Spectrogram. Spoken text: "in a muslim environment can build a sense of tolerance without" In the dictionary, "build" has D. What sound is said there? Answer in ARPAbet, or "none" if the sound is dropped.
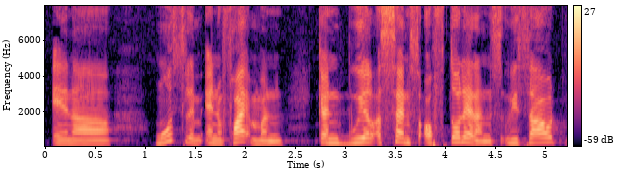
none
